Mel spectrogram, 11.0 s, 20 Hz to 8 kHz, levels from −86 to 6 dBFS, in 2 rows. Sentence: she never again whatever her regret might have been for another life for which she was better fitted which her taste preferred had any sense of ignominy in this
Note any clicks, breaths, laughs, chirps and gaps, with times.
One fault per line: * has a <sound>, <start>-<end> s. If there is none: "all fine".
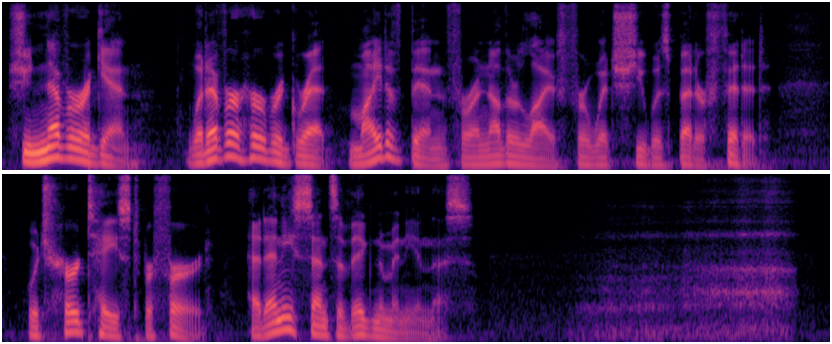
* has a breath, 9.3-10.8 s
